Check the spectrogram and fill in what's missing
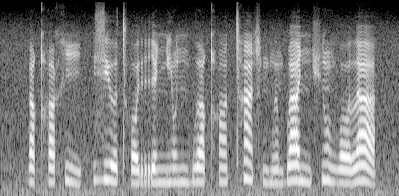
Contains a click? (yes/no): no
